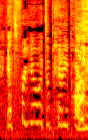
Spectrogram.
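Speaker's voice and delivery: spring the surprise on her; excited reveal. Retold or imitated. Coworkers unveiling her pity party, high and excited.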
